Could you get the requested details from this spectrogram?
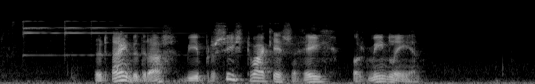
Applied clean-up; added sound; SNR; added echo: none; Bird + Doorbell; 16 dB; none.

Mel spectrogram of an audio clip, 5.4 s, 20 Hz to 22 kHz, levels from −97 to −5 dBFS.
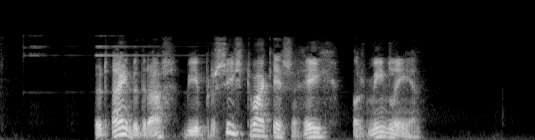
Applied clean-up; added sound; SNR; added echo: neural mask model RNNoise.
